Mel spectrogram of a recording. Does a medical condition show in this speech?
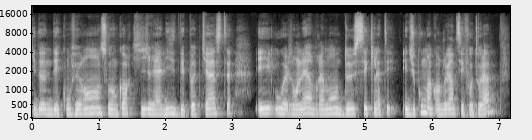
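No.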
